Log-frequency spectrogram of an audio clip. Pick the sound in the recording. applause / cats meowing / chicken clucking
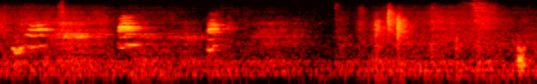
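cats meowing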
